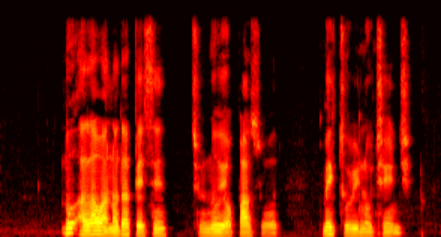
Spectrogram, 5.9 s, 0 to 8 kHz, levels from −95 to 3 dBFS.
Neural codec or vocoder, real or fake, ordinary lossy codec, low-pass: none; real; none; 7.2 kHz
